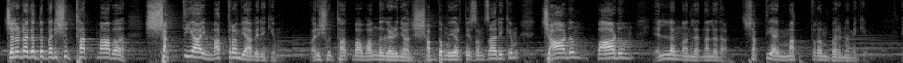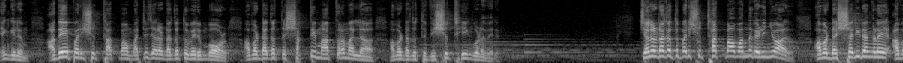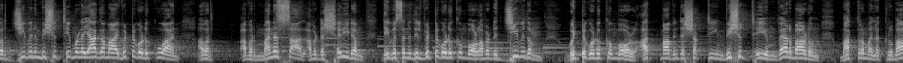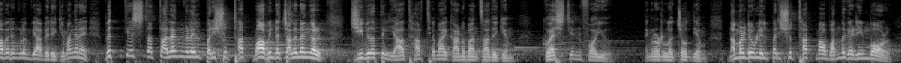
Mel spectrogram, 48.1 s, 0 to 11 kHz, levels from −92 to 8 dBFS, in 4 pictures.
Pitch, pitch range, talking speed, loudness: 185 Hz, 145-220 Hz, 95 wpm, -23 LUFS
